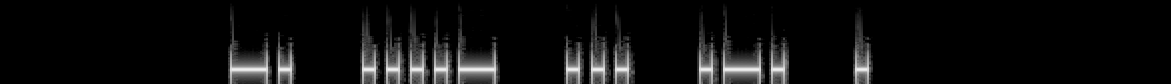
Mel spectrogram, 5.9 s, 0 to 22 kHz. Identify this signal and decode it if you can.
Morse code, heard as a keyed tone, about 20 wpm, spaced as for 14 wpm, 700 Hz. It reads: N4SRE
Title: 122 Lesson 20g - Number 3 - Call Signs 20wpm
